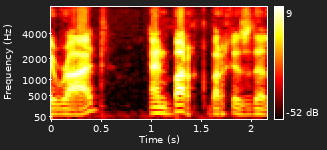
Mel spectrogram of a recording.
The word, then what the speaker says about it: Raad: a little bit differently some people will want to call me um it's actually rod and there's sort of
